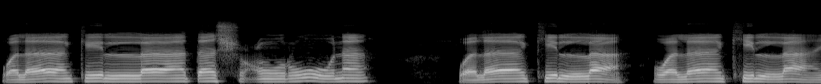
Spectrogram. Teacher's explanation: dibaca melebur tanpa mendengung, tidak boleh berdengung ya. Kalau berdengung berarti idgham bi gunnah ya, tidak boleh berdengung, berbeda jenisnya. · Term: idgham bila gunnah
